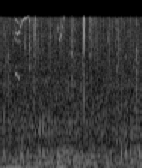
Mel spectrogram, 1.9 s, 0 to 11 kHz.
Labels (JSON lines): {"label": "biophony, dolphin", "recorder": "SoundTrap 500"}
